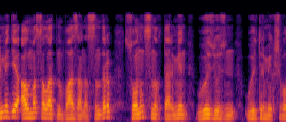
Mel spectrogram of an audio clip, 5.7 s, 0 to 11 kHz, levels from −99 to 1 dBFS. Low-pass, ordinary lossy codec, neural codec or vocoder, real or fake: 7.2 kHz; AAC, 48 kbps; none; real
